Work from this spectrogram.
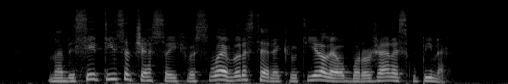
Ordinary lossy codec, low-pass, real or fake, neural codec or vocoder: none; 14.4 kHz; fake; codec, 44.1 kHz, 3.4 kbps, Pupu-Codec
